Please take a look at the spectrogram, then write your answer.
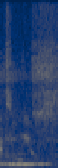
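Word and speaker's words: Truglio: number right here officer Tulio T Ru g l i o the g is silent Julio Shield number 1753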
